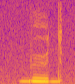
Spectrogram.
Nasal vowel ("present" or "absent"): absent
